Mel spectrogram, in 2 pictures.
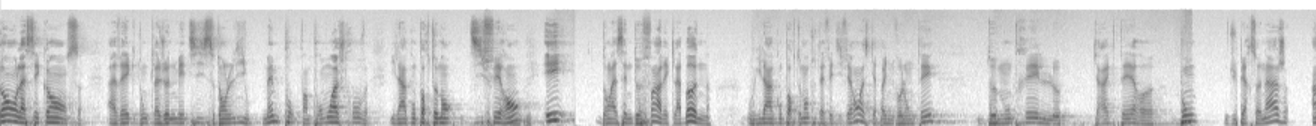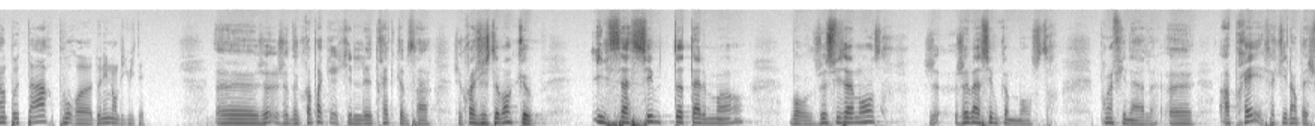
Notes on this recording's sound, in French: suite à la projection du film le 21 octobre 2015 au Centre des arts d'Enghien-les-Bains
